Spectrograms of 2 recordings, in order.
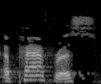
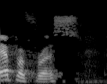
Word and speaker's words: Epaphras: He mentions him in the first chapter and again in the second chapter, and it's this person Epaphras or Epaphras. I've heard it pronounced both ways, and Epaphras is a co-minister with Paul.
